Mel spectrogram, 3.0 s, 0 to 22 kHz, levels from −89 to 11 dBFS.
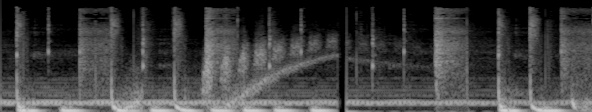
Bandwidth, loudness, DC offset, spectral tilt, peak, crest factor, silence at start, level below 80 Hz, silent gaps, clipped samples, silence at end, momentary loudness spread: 16 kHz; -19 LUFS; under 0.1%; -6 dB/octave; -2 dBFS; 14 dB; 0 s; -16 dBFS; none; under 0.1%; 0 s; 9 LU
